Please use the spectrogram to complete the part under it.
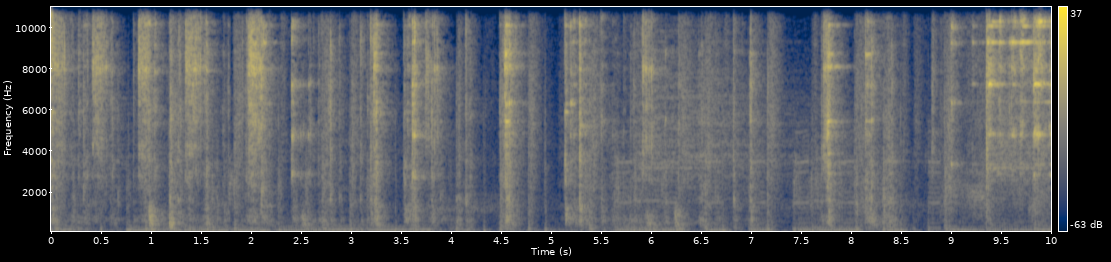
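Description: A ratchet tightening a 10mm bolt with washers and a lock nut on a Jeep Gladiator JT drop side step bar, a rapid continuous clicking that runs steadily throughout, close and loud, with no talking.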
